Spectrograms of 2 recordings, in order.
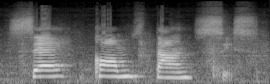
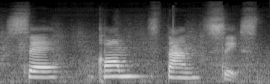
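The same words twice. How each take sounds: The two takes are said the same way.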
